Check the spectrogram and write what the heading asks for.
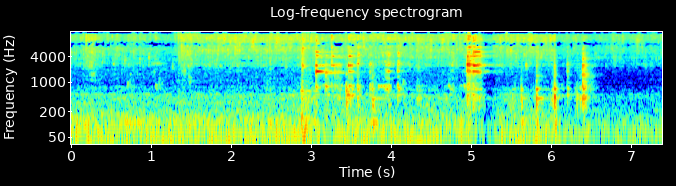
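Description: Kitchen tap running into the sink while stainless steel pots clink and knock against each other, with a cluster of sharp metallic clanks in the second half.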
